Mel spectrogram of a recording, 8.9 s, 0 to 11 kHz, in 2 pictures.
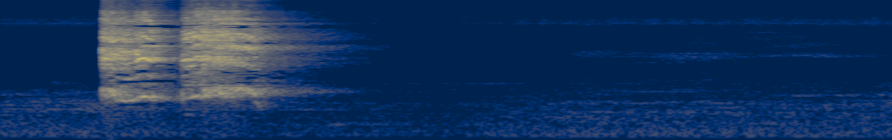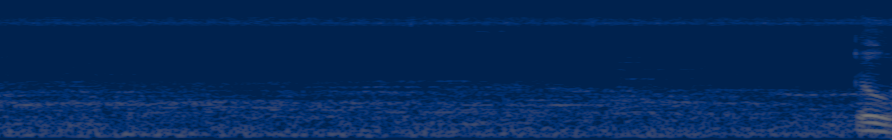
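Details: Young green junglefowl rooster crowing in a contest final, Surabaya, 28 February 2020 at 5 a.m. dawn: one short, harsh, high crow in two quick bursts, then several seconds of near-silence over low hum.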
